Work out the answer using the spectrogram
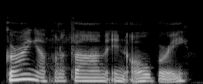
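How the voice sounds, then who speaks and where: Aussie lady reading an audiobook, lowish gravelly creak, wry, really dry close sound. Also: lively intonation, brisk, a little mellow, dry recording, lo-fi sound. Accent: Australian. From Australia. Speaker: audiobook chapter reader. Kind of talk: scripted narration.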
